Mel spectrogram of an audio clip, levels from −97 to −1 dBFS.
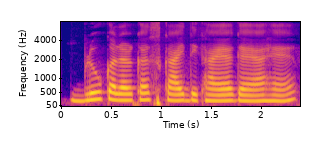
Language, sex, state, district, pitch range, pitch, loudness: Hindi, female, Assam, Kamrup Metropolitan, 205-230 Hz, 215 Hz, -14 LUFS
